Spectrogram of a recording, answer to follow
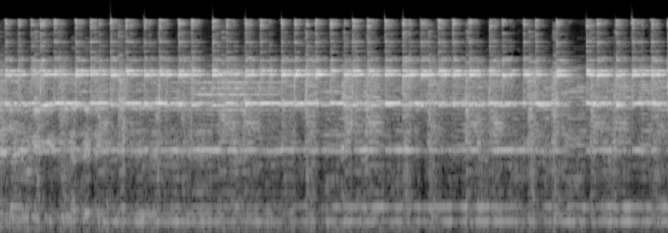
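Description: Temple aarti music: fast, even jingling percussion over steady ringing tones.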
